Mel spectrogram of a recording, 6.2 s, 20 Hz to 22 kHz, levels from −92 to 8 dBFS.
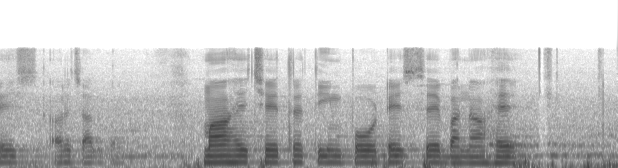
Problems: constant background noise, echo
